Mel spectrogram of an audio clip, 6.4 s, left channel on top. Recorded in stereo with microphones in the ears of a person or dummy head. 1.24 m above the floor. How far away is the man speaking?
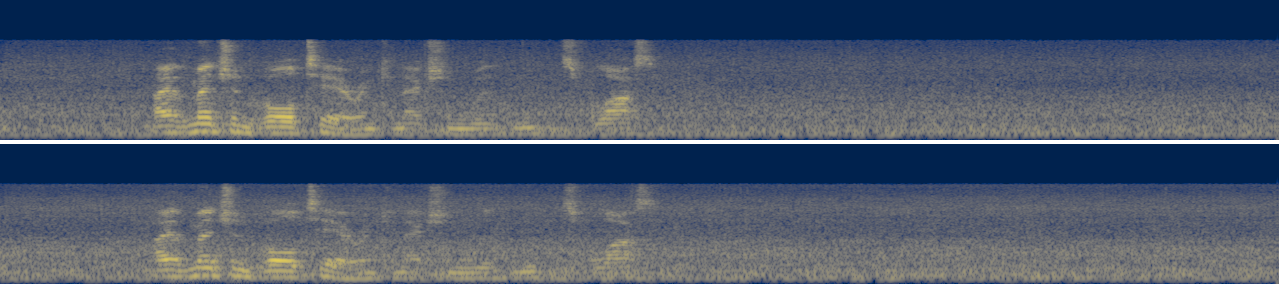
About 0.9 m.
